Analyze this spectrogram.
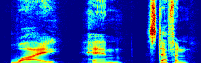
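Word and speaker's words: Weihenstephan: t-shirt and a glass and it said it's pronounced why hen Stefan what yeah and I was like Stefan Mike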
